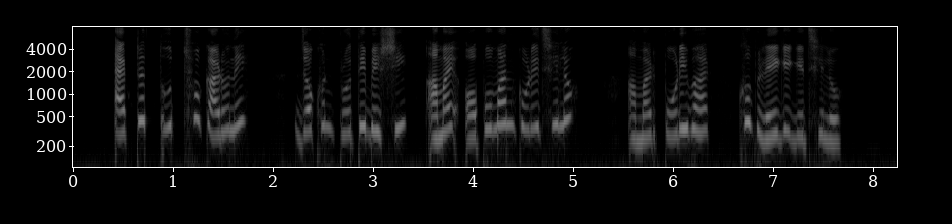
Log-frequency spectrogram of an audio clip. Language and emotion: Bengali, sad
